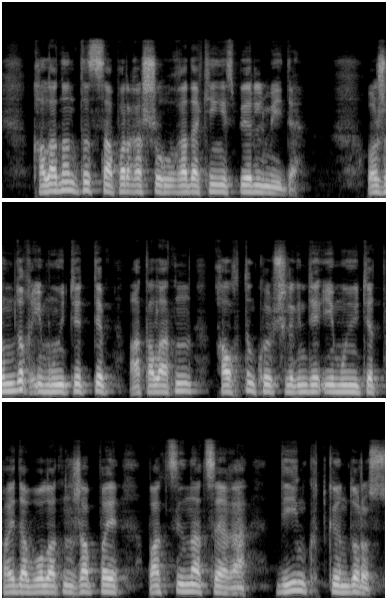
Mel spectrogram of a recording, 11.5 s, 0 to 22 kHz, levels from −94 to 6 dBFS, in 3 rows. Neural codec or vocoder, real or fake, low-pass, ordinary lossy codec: vocoder, 44.1 kHz, 128 mel bands, Pupu-Vocoder; fake; 9.9 kHz; none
